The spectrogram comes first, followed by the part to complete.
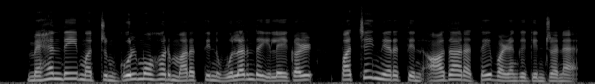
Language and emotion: Tamil, neutral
